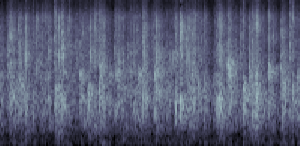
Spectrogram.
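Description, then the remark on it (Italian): Steady applause from an audience for the publisher of the book, Cluster A, who is present in the hall, a dense wash of many hands clapping at a fairly even level for a couple of seconds with no voices on top. “Facciamo un applauso all'editore che è anche qui presente in sala.”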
